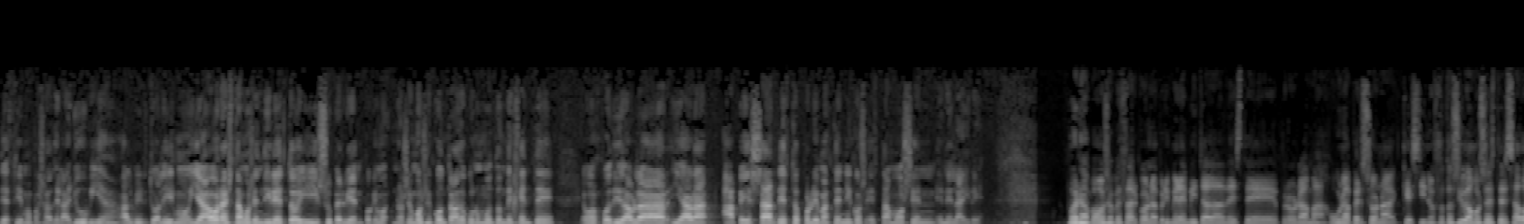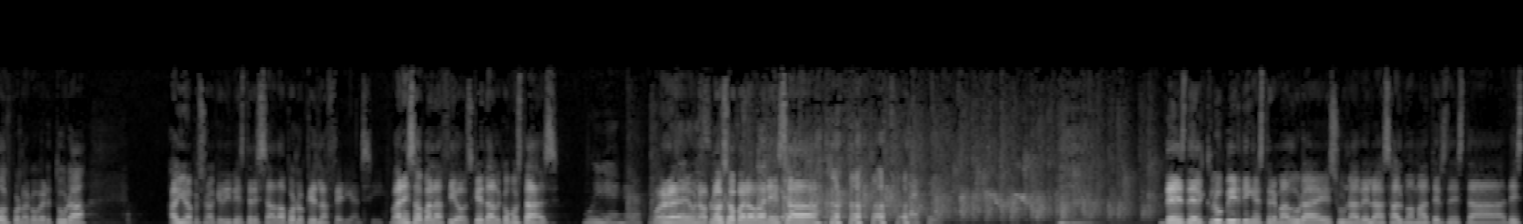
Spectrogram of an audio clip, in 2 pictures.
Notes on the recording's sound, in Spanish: La Radio del Somormujo en directo y con público desde la FIO 2022 en el Parque Nacional de Monfragüe.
